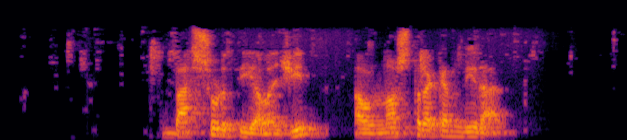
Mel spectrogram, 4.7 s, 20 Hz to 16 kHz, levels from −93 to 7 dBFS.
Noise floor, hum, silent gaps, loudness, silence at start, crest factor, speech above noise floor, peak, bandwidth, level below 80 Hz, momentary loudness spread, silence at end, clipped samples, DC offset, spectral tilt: -53 dBFS; none; 0.94-0.98 s; -17 LUFS; 0.5 s; 18 dB; 35 dB; -2 dBFS; 8 kHz; -62 dBFS; 17 LU; 0.9 s; under 0.1%; under 0.1%; -3 dB/octave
